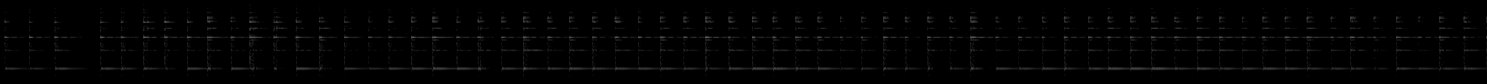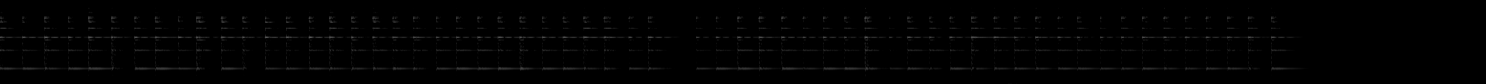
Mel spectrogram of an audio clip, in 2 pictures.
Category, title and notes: Sound effects > Other
Glass applause 34
applause, cling, clinging, FR-AV2, glass, individual, indoor, NT5, person, Rode, single, solo-crowd, stemware, Tascam, wine-glass, XY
